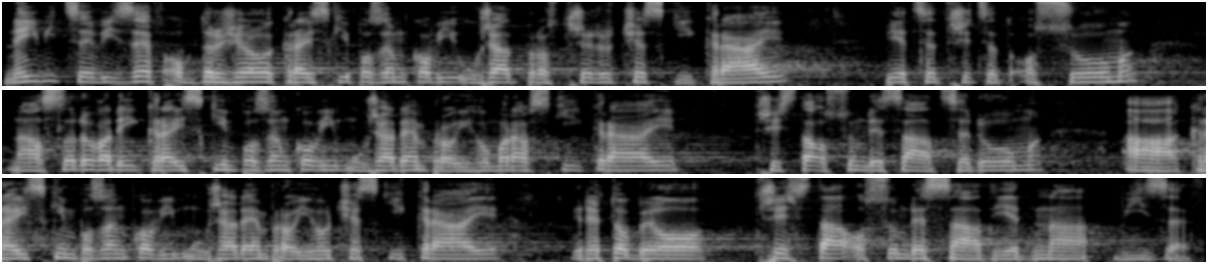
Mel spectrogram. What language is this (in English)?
Czech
